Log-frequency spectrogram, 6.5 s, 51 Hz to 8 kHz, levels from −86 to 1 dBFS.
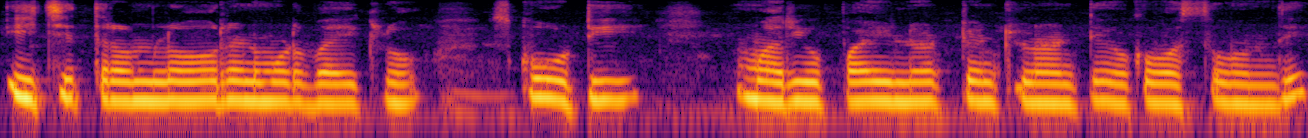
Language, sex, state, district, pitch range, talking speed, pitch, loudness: Telugu, male, Telangana, Komaram Bheem, 185-205 Hz, 120 wpm, 195 Hz, -15 LUFS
